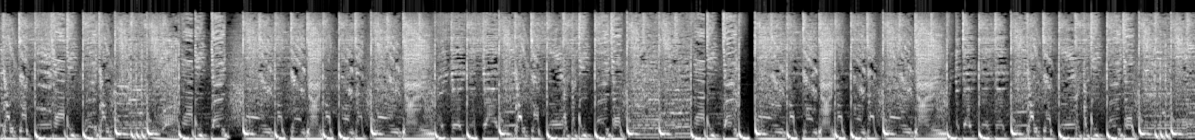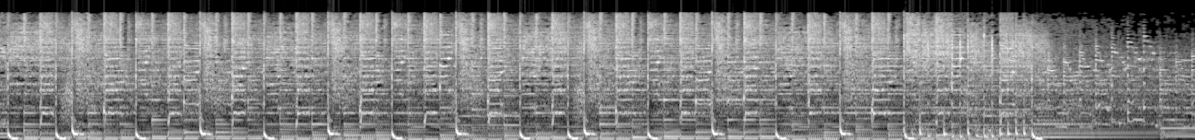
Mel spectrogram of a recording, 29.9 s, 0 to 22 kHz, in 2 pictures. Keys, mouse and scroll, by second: 6.7 Up, 8.1 scroll down 1, 8.8 s, 10.9 s, 12.6 click, 19.4 ctrl+s, 20.8 click, 26.8 ctrl+z, 28.2 ctrl+s.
